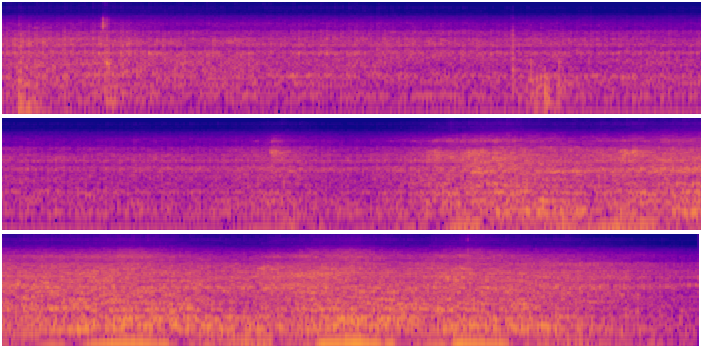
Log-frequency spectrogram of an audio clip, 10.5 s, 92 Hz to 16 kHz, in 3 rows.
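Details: VW Transporter T4 1.9 TD diesel at first fire after reassembly, with cam followers replaced to cure a rattle: steady, even idle with no rattle or tapping over some outside background; sounds healthy.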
